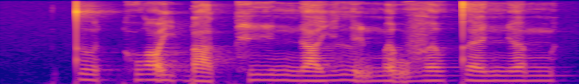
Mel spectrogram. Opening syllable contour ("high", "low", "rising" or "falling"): low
